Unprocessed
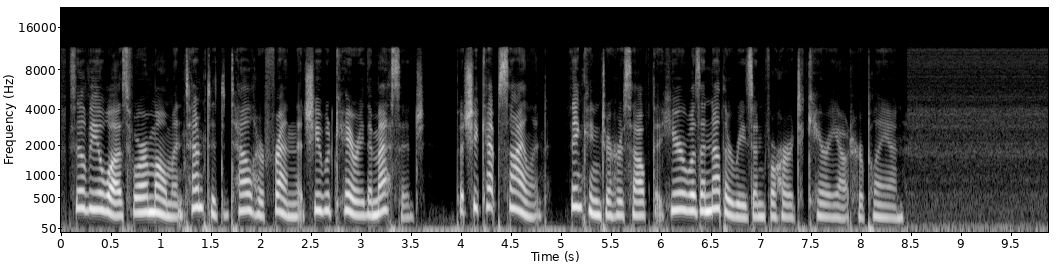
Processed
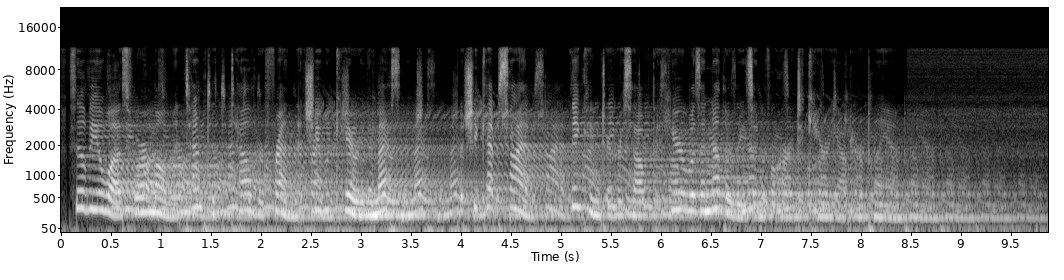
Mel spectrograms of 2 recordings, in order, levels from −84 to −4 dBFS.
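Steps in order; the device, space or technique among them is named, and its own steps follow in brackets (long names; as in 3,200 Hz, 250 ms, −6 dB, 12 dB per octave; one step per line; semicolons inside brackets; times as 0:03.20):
0:02.87–0:03.48: tilt shelving filter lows +5 dB, about 1,200 Hz
dub delay into a spring reverb (feedback echo with a low-pass in the loop 358 ms, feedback 69%, low-pass 2,200 Hz, level −6 dB; spring reverb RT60 3.3 s, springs 52 ms, chirp 60 ms, DRR 6.5 dB)
level −1.5 dB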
